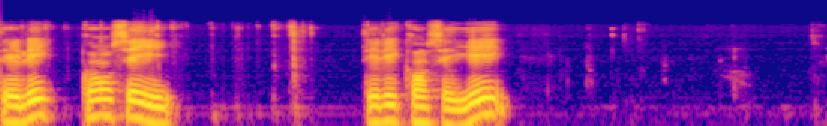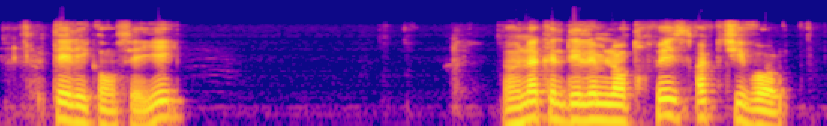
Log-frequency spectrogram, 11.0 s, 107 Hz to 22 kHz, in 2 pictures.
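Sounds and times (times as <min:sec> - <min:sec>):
computer keyboard keystrokes: 0:01.4 - 0:02.1
person speaking word: 0:05.7 - 0:06.7.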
